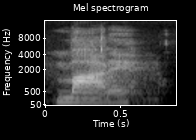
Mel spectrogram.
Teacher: Listen to the R, 'mare', with only one vibration.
